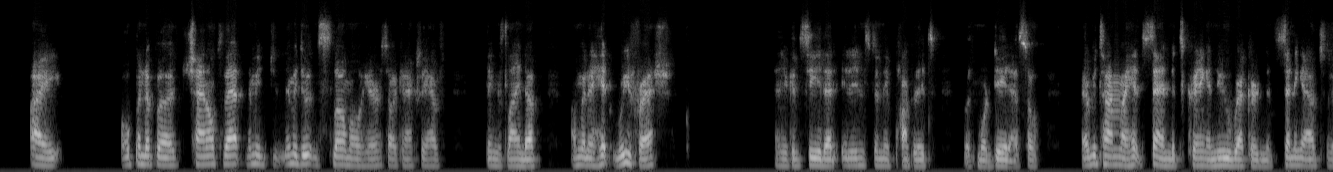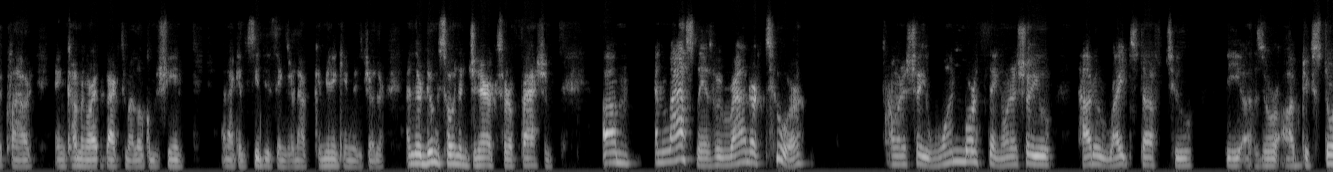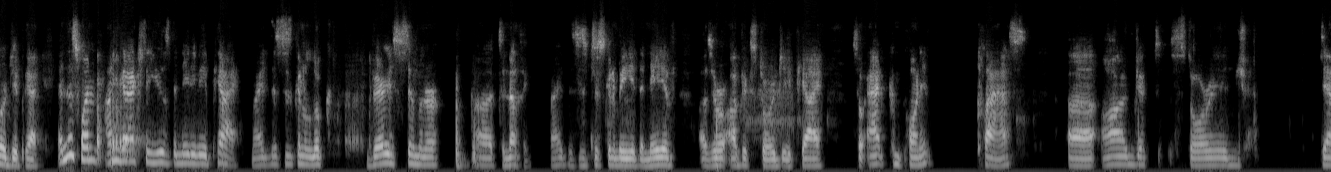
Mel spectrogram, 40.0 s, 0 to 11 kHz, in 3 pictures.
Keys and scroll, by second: 35.9 Return.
